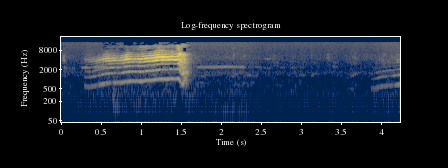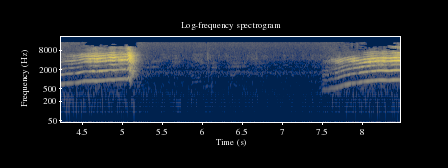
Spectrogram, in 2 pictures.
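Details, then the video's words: Pet Indian ringneck parakeet, a male 18 months old, vocalizing from his play stand; three loud, drawn-out rising whistles, each climbing for over a second and ending abruptly, separated by long quiet pauses in a small room. "Indy 18mths old loves to talk on top of his play s"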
